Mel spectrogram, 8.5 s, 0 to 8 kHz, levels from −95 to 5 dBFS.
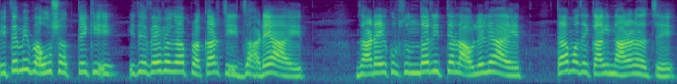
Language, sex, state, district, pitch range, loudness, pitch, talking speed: Marathi, female, Maharashtra, Solapur, 240-320 Hz, -15 LUFS, 285 Hz, 140 wpm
